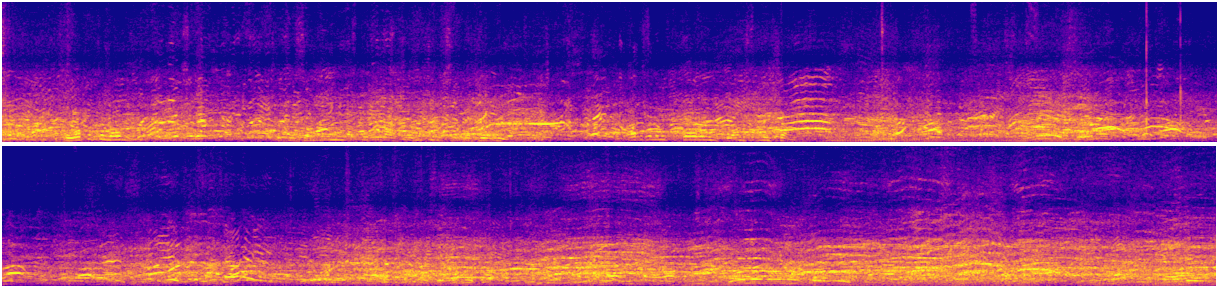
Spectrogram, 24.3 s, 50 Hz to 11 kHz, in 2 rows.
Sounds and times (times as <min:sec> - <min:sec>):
Speech: 0:00.0 - 0:21.5
Outside, urban or manmade: 0:00.0 - 0:24.2.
